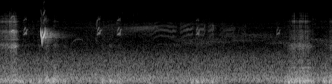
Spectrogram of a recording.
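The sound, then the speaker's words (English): Several birds call with short, high chirps and whistled notes as they fly down, scattered across the moment, one sharper call standing out, over a steady low rumble of wind outdoors. “Birds may be coming down. Oh, there they go. Well, here they come.”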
